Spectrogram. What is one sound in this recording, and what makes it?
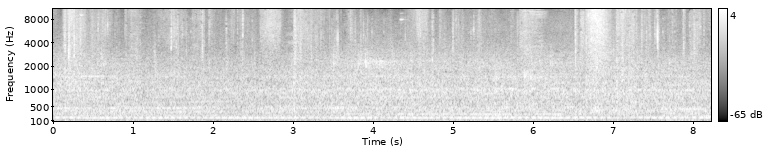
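Hands scrape and thud against rough stone while climbing.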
